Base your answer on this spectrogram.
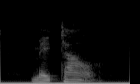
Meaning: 1. metal 2. metal (light tincture)
- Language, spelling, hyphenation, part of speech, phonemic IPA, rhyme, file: Dutch, metaal, me‧taal, noun, /meːˈtaːl/, -aːl, Nl-metaal.ogg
